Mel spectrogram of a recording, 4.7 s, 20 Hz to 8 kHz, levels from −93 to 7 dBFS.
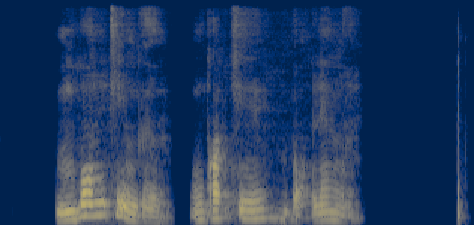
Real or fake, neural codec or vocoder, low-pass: fake; codec, 24 kHz, 1 kbps, SNAC; 7.2 kHz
